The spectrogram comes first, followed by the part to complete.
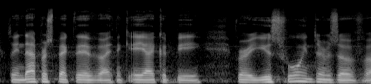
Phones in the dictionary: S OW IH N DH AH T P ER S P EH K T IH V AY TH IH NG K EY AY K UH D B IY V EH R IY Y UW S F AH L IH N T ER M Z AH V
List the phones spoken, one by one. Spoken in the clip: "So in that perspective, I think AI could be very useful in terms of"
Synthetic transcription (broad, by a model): S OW IH N DH AH T P ER S P EH K T IH V AY TH IH NG K EY AY K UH D B IY V EH R IY Y UW S F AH L IH N T ER M Z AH V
